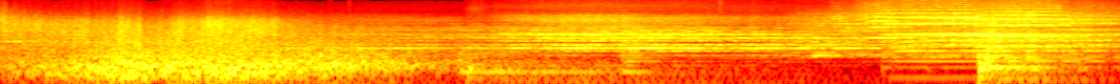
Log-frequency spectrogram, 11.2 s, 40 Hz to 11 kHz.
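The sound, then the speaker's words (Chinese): Explosion of the atomic bomb dropped by the United States on Hiroshima and Nagasaki, Japan, in 1945: a loud, deep, continuous rumbling roar that fills the whole stretch, with sustained tonal layers rising over it in the second half. “美国向日本广岛和长崎投掷了原子弹”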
